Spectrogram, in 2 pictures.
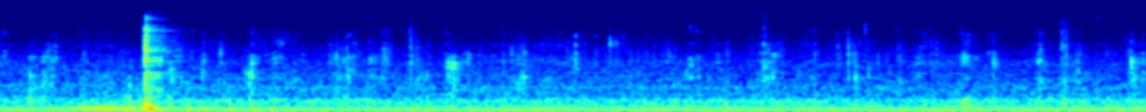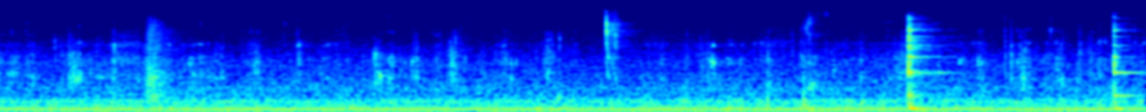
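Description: Quiet chewing and mouth sounds of someone eating a soft stew. A spoon clinks against the bowl about a second in and twice near the end, the last clinks ringing briefly. A steady low hum runs underneath.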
